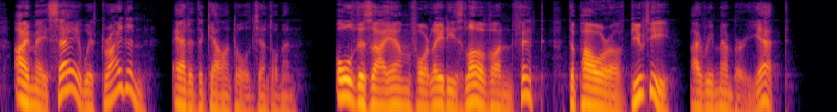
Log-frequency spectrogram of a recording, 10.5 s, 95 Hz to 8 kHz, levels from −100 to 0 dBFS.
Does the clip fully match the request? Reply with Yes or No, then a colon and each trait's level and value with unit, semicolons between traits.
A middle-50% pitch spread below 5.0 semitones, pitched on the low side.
No: wide, 5.6 semitones; low, 110 Hz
